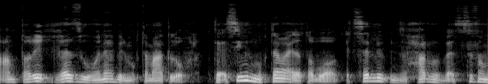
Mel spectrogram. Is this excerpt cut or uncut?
cut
